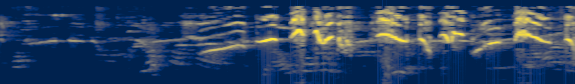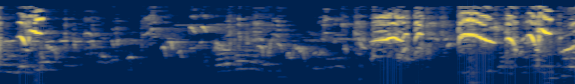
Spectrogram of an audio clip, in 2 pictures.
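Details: Oriental magpie-robin singing a rich, varied song: a thin whistle first, then loud bursts of sweeping, looping whistled notes and sharp chirps, some rising and some falling, with short pauses between phrases.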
